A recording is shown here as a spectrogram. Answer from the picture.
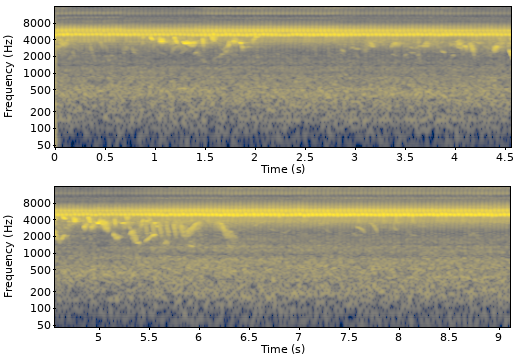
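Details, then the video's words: Common grasshopper warbler song filmed in Estonia: a sustained, even, high-pitched reel like a ticking insect, with bursts of short chirps from other birds, busiest in the middle. "Common grasshopper warbler"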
